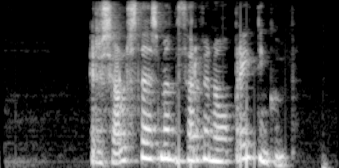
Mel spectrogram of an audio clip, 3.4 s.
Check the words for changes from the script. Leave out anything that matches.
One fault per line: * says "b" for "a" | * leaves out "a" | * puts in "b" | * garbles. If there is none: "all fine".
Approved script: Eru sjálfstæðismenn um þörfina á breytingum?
all fine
